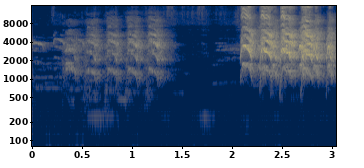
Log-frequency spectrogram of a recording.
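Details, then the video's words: Rose-ringed (ringneck) parakeet chick giving harsh, rapid, rasping squawks in two bursts, the second louder and shriller, about two or three calls per second, while an adult parakeet feeds the young. "Baby Parrot Sounds"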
